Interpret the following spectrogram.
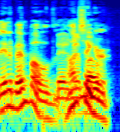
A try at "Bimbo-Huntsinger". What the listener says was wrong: You need to pronounce her name all the way through, otherwise it sounds like you're saying Bimbo.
